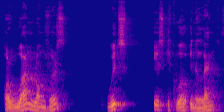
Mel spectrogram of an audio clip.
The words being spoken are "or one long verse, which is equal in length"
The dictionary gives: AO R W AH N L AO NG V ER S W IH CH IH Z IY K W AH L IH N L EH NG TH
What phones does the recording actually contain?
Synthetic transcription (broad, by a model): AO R W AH N L AO NG V ER S W IH CH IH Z IY K W AH L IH N L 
